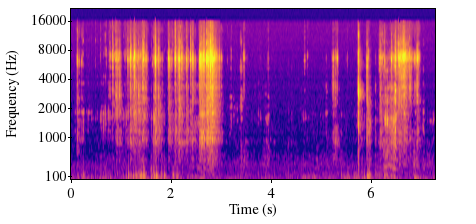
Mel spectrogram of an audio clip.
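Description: A metal utility knife blade scores and scrapes a solid mint green bar of soap held in the hand. The result is bursts of crisp, gritty, high-pitched scratching and crackling, with short quiet pauses between strokes.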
